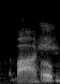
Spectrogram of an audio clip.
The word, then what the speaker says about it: Obosh: So I entered with um, Mono Red Obish, Obush. How do you say mm-hmm. his name? Obosh. – Obosh. Obosh.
